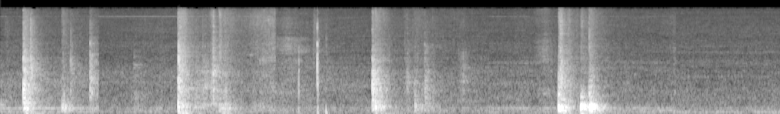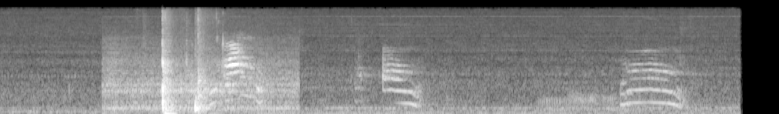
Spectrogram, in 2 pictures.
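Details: Domestic cat playing at jumping into boxes indoors: a run of loud thumps and clattering bumps, then a few short arched meows, each rising then falling, spaced a couple of seconds apart in a quiet room.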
